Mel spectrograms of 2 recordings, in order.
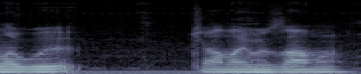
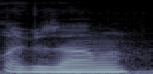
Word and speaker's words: Leguizamo: Starring John Leguizamo. Leguizamo. What are you going to say there? Leguizamo. I was going to pronounce it very wrong.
